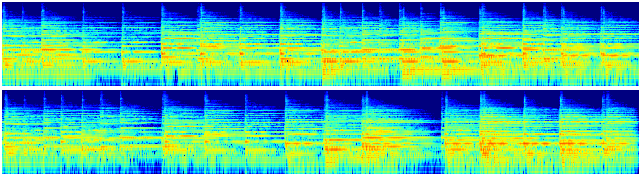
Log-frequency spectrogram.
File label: Shawzin Bard Music Loop; Duviri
